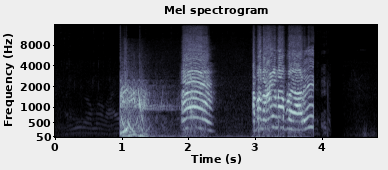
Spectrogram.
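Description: A man calls out loudly to bullocks.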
